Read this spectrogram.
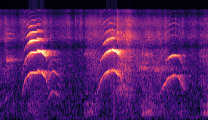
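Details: Kitten born the day before mewing loudly: three strong, high arched cries, the first with a short tail note, separated by brief pauses, with soft rustling between them.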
